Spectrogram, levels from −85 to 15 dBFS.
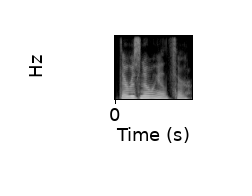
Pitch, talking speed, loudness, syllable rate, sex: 230 Hz, 230 wpm, -15 LUFS, 6.9 syllables/s, female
